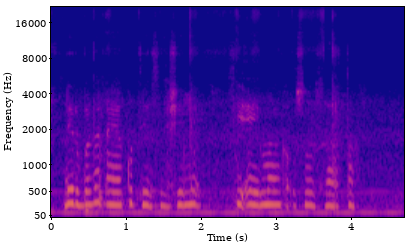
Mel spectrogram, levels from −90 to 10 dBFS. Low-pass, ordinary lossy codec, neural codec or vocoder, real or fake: none; none; none; real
